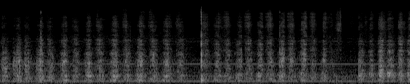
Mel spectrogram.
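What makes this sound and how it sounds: A silver ballpoint pen scratches fast, dense hatching strokes across a large white paper sheet on a drawing board, shading hair in a portrait. The sound is a steady run of quick, rough scratching pulses with many rapid onsets, broadband and bright, plus a faint constant hum underneath and one sharper tick partway through.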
